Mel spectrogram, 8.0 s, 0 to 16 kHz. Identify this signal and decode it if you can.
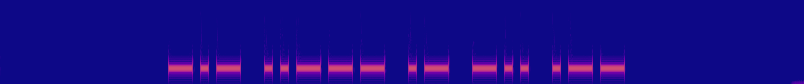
Morse code, heard as a keyed tone, about 18 wpm, 700 Hz. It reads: K2ADW
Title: Speed Racing - USA 1x3 Call Signs 15wpm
